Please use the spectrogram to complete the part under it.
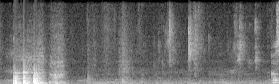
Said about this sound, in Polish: Teraz wyjmę deski do krojenia i nóż. Zaczynam kroić w kostkę.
